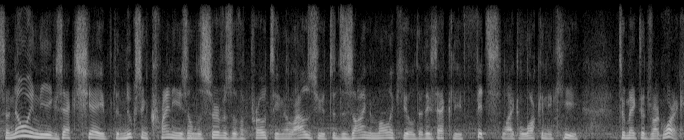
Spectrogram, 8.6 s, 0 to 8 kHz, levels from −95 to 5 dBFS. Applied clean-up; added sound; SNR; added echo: none; none; none; none.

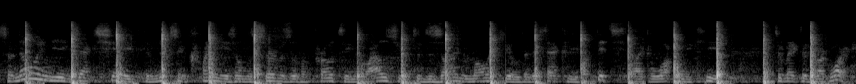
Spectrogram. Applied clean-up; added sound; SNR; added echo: none; Walk, footsteps; -5 dB; reverberation time 2.1 s.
